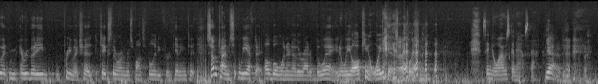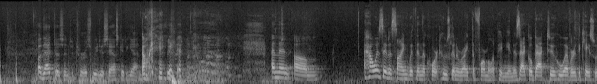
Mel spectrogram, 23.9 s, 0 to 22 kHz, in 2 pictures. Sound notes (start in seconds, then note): 7.7 laughing; 11.3 laughing; 15.2 audience laughing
